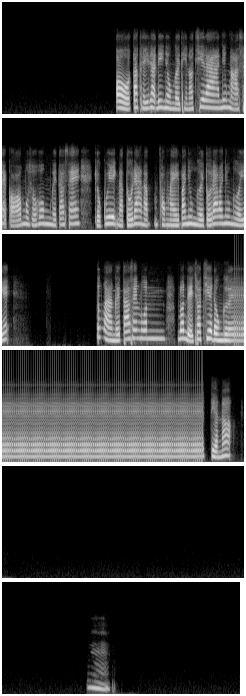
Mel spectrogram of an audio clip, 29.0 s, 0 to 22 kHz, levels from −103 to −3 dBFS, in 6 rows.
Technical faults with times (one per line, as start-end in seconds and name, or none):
14.32-18.53 system hang loop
